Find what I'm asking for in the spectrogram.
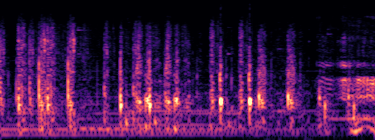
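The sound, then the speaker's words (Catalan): Hooves of a fast saddled horse gallop in a rapid, rhythmic clip-clop, many quick beats at moderate loudness. “va guarnir i ensellar el cavall més ràpid que tenia a l'estable, i va muntar, i d'una sola tirada se'n va arribar a la caseta vora el bosc”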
